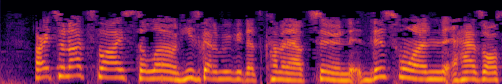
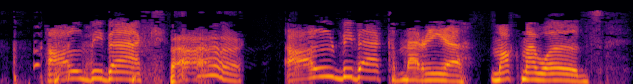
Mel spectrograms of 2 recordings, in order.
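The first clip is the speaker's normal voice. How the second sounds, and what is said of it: Arnold Schwarzenegger impression. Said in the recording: “Arnold Schwarzenegger ... How can you not recognize his accent? ... Can you imitate him?”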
